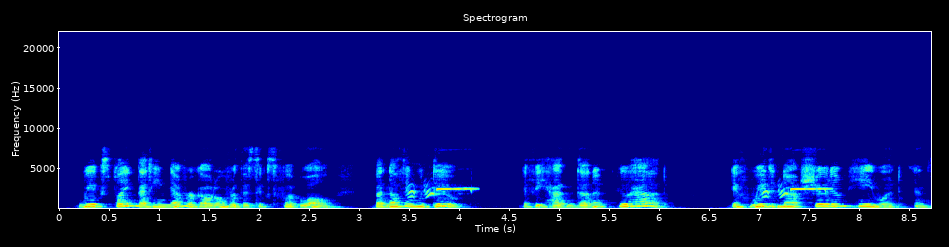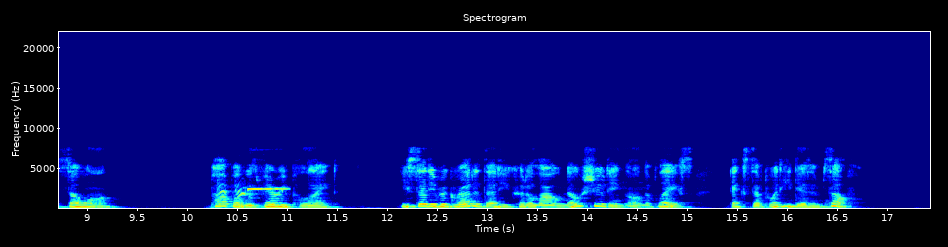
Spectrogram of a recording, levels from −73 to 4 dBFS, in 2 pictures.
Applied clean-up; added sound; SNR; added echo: none; Bird; 1 dB; reverberation time 0.4 s.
